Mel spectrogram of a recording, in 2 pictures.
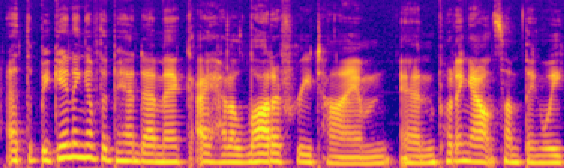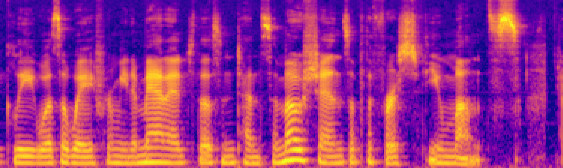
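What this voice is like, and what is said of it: Speaks with vocal fry. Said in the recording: “you'll still get to hear my vocal fry”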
